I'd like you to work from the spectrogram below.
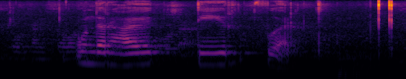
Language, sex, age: Afrikaans, female, 21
